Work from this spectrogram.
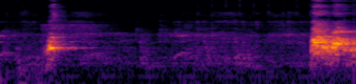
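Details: A Schnauzer barking at the TV gives a sharp, mid-pitched bark, then a louder, rougher burst near the end.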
